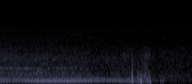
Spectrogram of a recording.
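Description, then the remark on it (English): A truck passing outside drones with a low, steady rumble and humming tones, then a couple of short knocks sound before the noise drops away quickly. Fairly quiet, with no voices. “I'm just annoyed by the truck sounds and I'm trying to,”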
